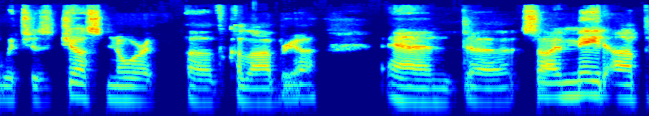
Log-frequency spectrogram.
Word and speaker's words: Calabria: And so is your family from, and make sure I'm pronouncing this right, Calabria? – Yeah, so Calabria is one branch of my family.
